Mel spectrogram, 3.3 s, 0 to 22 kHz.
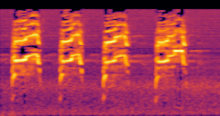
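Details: On a summer 2022 Two Harbors nest cam, a female bald eagle squeals four times, roughly every 0.7 seconds. The notes are high and ringing, each one slightly wavering.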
